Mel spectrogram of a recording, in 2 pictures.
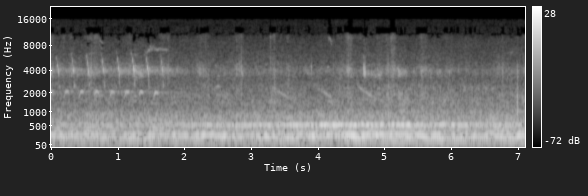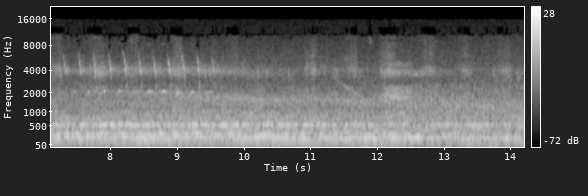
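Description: Birds chirp outdoors in quick, repeated bursts of high notes, a few short trills spaced apart, set against a steady low droning hum in the background.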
